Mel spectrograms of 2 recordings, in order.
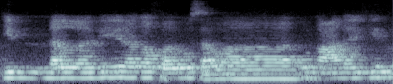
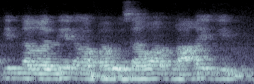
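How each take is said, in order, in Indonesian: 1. Vokal panjang dan bunyi sengau dibaca penuh panjangnya. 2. Vokal panjang dan bunyi sengau dipotong pendek. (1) "Apakah bisa cepat tapi harus memperhatikan tajwid? Bisa" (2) "itu kan tidak pakai tajwid"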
